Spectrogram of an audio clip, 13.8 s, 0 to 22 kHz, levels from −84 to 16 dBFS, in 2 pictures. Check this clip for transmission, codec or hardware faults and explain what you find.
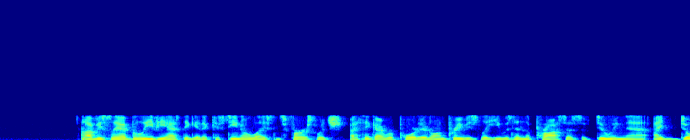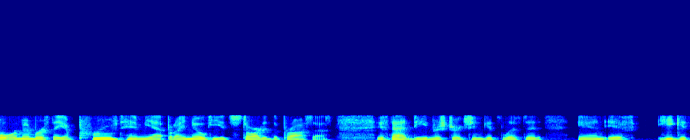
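No faults detected here.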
